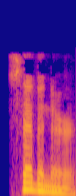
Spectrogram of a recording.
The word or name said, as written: sevener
